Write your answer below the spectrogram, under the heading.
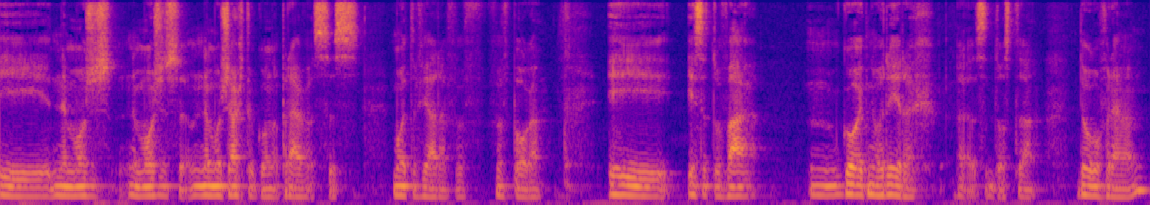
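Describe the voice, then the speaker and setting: With a Dutch accent, a man speaks in a very deep, low, monotone and flat voice at a fairly slow pace, leaving long, frequent pauses amid audible room echo. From Netherlands, Utrecht. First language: Dutch (speaking Bulgarian). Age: 20s. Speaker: university student. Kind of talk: interview. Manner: halting.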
